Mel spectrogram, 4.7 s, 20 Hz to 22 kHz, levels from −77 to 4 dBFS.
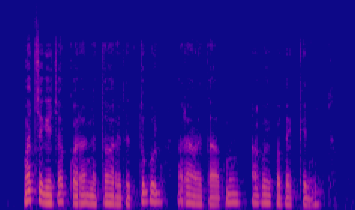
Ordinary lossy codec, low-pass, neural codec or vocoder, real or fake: none; none; vocoder, 44.1 kHz, 128 mel bands, Pupu-Vocoder; fake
